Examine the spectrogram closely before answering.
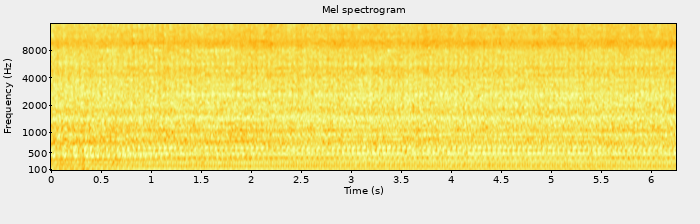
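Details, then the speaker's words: Craftsman 13hp OHV Tecumseh rear-engine tractor after the governor spring was moved down one notch to set rpm; steady even beat at constant speed, no hunting or surging; normal running, problem believed solved. "all right we can let it cool down i'm going to test it one more time seems fine i think we solved it"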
